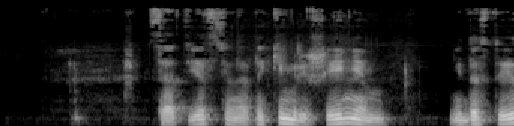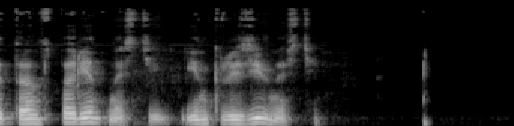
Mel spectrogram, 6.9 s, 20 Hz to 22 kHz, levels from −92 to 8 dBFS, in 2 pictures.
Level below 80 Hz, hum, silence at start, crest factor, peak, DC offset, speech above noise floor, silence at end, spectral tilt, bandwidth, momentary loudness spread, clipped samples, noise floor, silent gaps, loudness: -66 dBFS; none; 0.5 s; 18 dB; -4 dBFS; under 0.1%; 64 dB; 0.6 s; -6.5 dB/octave; 17 kHz; 11 LU; under 0.1%; -84 dBFS; none; -21 LUFS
